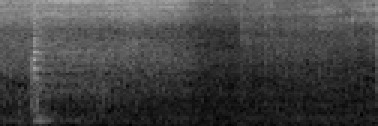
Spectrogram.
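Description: A ribeye steak searing on a griddle pan, a soft steady sizzle with one small sharp crackle near the start, fairly quiet and close, with no voices.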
